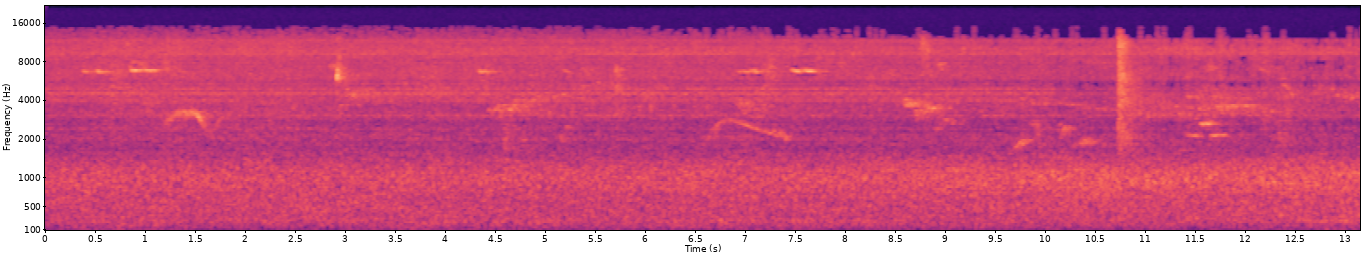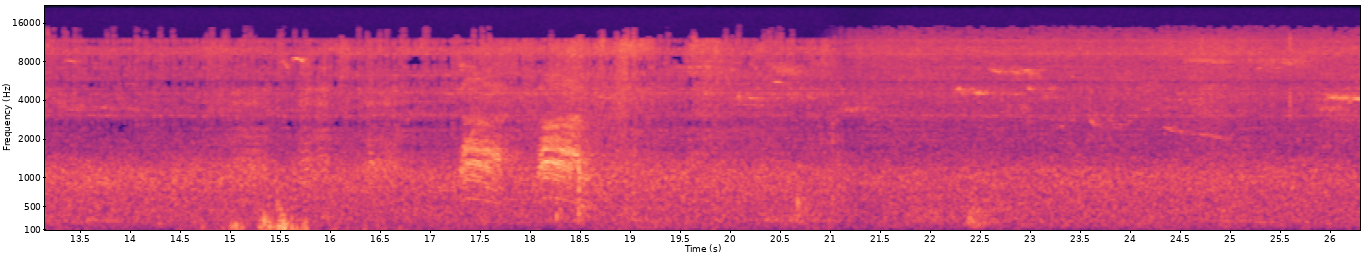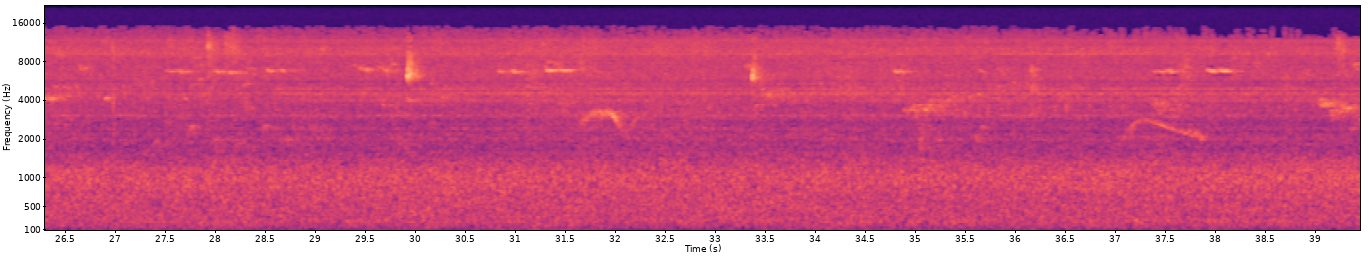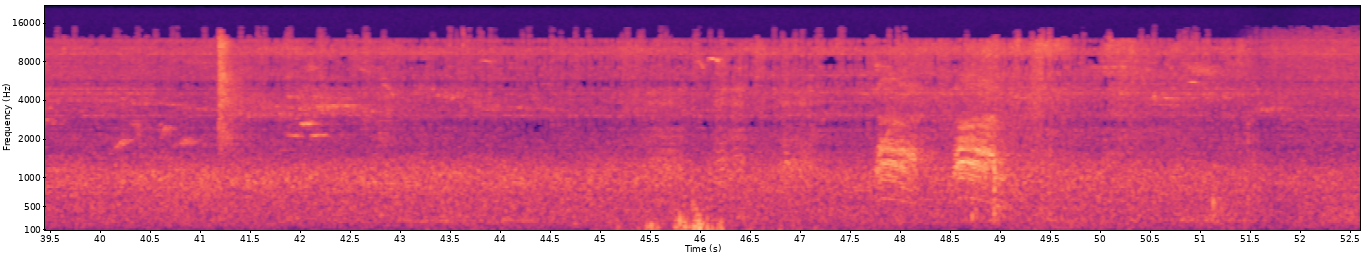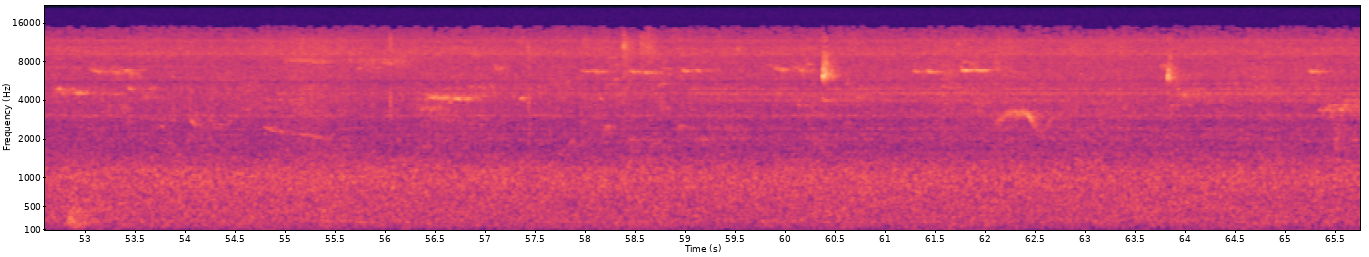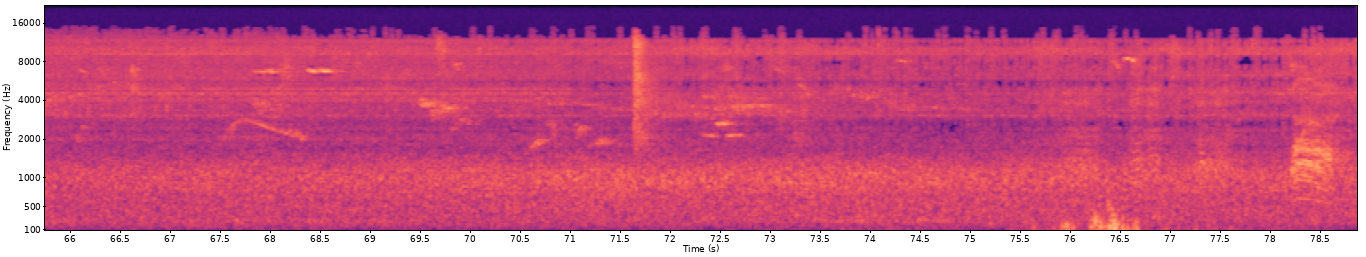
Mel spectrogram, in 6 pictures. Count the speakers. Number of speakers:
0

